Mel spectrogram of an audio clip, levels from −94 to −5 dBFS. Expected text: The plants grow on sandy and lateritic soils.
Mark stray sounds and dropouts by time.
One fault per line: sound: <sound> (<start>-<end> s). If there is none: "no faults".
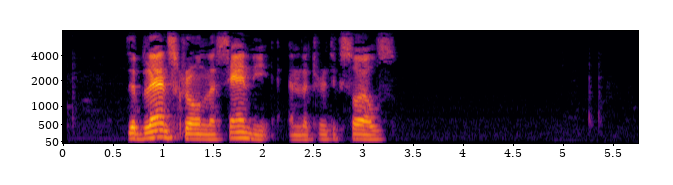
no faults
